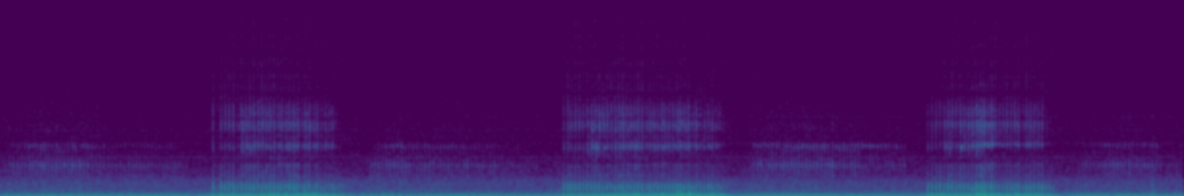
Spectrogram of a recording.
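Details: Jojo, a pet cat, purrs while falling asleep near an open window in the sunlight: a low, continuous rumbling purr that swells into louder, rougher bursts about every three and a half seconds, with quieter stretches between.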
